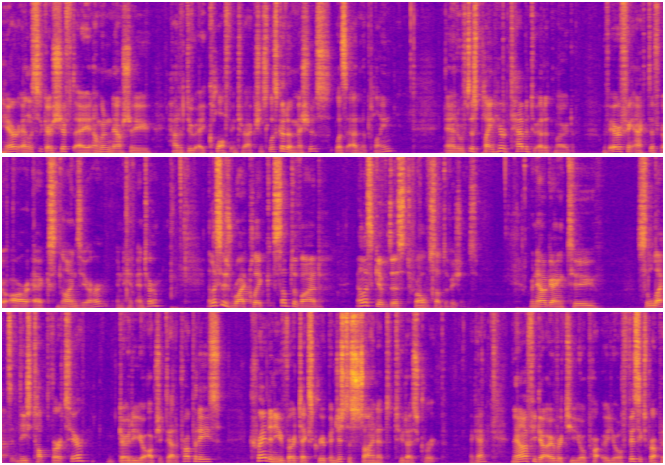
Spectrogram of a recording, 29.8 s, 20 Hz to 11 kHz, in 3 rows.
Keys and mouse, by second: 0.8 shift+a, 2.7 shift+a, 6.7-13.3 middle drag, 7.5 Tab, 9.9 r, 12.4 KP_1, 13.3-15.0 drag, 14.9 middle click, 14.9 right click, 17.6 alt+a, 19.8-22.0 alt+shift+drag, 22.0 middle click, 22.1-23.5 drag, 23.5-28.7 middle drag, 27.0 Tab, 28.7-29.7 drag.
